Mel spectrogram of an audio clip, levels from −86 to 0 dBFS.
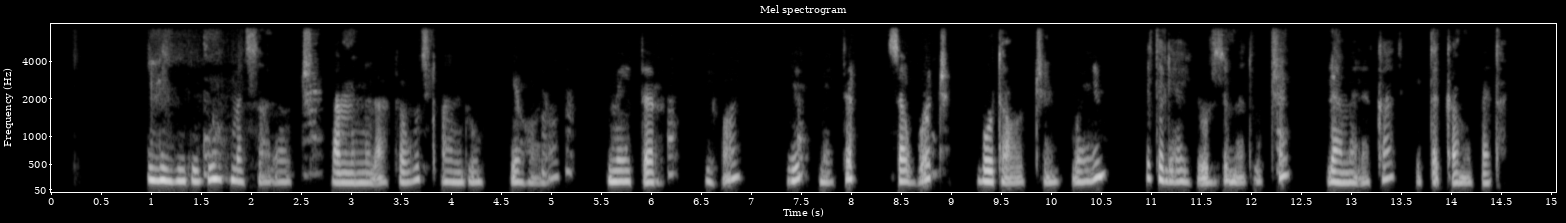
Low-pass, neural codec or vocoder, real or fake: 7.2 kHz; vocoder, 22.05 kHz, 80 mel bands, Vocos; fake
